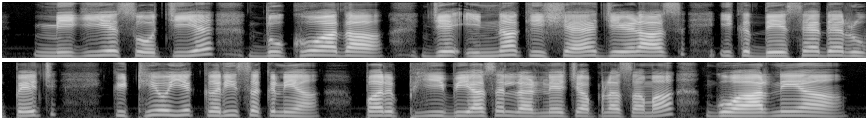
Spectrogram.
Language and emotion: Dogri, sad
